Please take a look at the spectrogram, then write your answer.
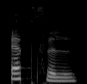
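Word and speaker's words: Äpfel: सबसे पहले ए उमलाउट है जिसको हम ए करके प्रोनाउंस करते हैं, जैसे कि डी एप्फल, डी एप्फल प्लूरल है जिसका मतलब ज़्यादा सेब ना।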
